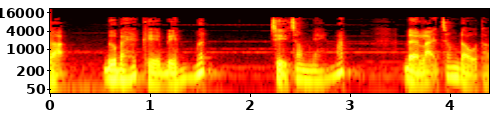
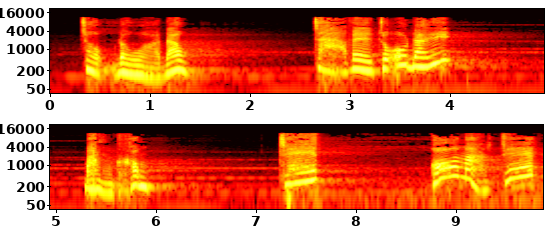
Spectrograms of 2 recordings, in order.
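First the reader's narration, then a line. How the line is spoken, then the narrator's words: Child hissing shrilly. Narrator (Vietnamese): Đứa bé rít lên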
